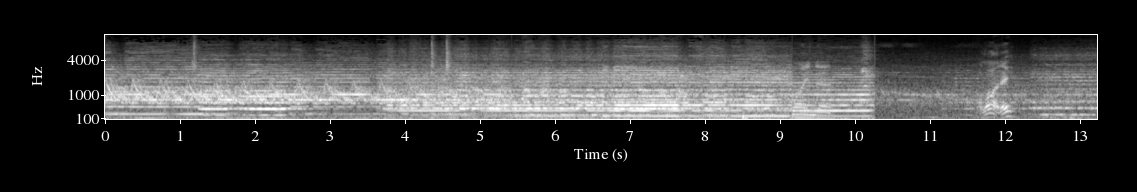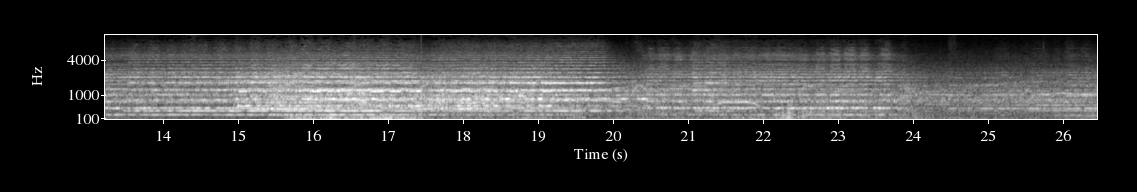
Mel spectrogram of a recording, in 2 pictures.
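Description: Sirens and long, steady horn blasts from a passing convoy of emergency vehicles and trucks, several pitches sounding at once. The sound drops off sharply about ten seconds in, a single siren sweep follows, and then the horns build up again.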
